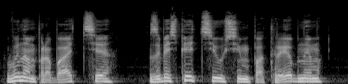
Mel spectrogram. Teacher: Калі ў спалучэнні «ч-ц» літара «ц» перадае мяккі гук «ц», закон прыпадабнення таксама мае сілу. Вымаўляем падоўжаны «ц».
